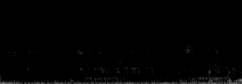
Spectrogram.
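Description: Faint scratching of a stylus on a graphics tablet as a word is handwritten.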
